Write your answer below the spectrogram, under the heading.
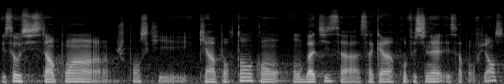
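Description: A man talks very fast at a medium pitch, his intonation showing ordinary pitch variation. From France, Paris. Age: 30s. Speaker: insurance executive. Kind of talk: interview.

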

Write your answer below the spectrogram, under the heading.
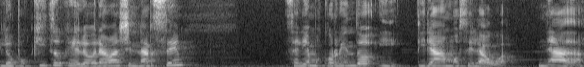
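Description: A woman with a Uruguayan accent speaks at a fairly slow pace. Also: medium pitch for a woman, ordinary pitch variation. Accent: Uruguayan Spanish (rioplatense). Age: 30s. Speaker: podcast host. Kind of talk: personal storytelling.

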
